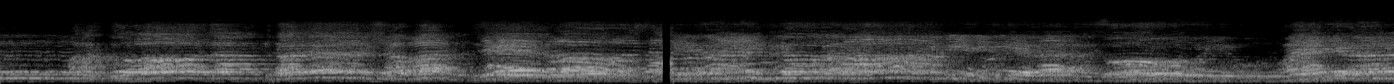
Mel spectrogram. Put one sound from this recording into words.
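A group of men chant together in a steady, melodic recitation.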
